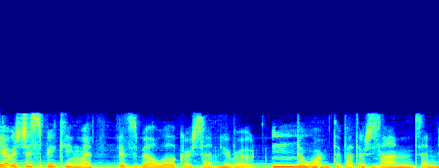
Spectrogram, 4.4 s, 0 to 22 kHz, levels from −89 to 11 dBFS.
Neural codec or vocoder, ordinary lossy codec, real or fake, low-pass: none; MP3, 48 kbps; real; 7.2 kHz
